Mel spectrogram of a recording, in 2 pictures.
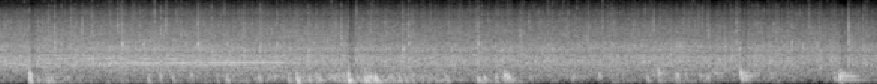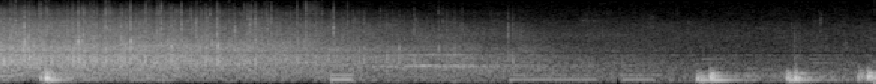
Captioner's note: applause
